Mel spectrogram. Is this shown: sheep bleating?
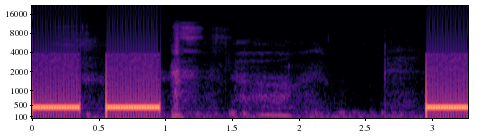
no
